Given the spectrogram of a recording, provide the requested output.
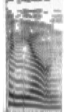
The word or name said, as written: piñon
